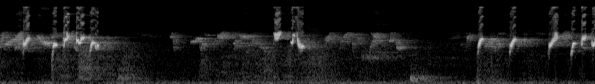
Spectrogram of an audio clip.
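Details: Red-whiskered bulbul delivering a clearly worded master song: rapid strings of loud, crisp whistled notes between mellow, warbling connecting phrases, repeated several times in six seconds.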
